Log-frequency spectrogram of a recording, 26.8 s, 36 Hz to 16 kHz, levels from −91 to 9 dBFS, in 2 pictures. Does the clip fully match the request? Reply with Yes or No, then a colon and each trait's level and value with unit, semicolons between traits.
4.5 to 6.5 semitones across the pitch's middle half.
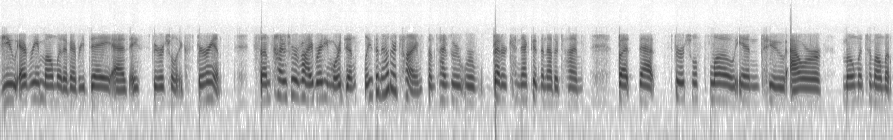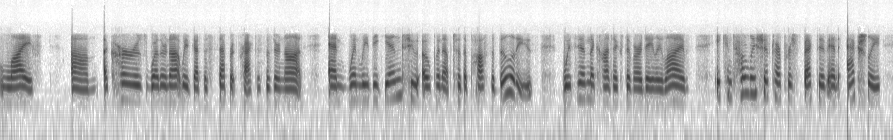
No: narrow, 2.6 semitones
